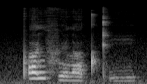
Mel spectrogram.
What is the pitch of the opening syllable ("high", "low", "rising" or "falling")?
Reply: high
